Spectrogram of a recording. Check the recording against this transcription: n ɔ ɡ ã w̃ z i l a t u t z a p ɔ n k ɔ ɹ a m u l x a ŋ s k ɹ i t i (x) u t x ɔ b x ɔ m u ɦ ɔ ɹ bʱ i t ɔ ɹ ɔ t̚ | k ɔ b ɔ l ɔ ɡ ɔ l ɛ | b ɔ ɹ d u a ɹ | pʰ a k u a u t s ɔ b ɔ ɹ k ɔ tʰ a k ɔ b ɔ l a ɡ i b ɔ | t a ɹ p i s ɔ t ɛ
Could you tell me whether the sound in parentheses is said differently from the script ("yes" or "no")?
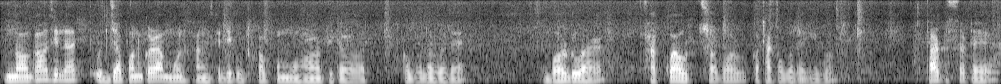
yes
